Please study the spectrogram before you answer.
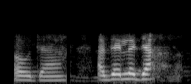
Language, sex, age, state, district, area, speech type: Kannada, female, 60+, Karnataka, Shimoga, rural, conversation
